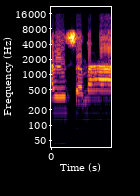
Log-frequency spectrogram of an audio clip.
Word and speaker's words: السماء: Look, after lam we have shadda. So this means lam is omitted, lam is silent. Lam and alif Okay, does not yes, has that's any right. vowel. نعم. Okay. من السماء. Alif is also silent.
